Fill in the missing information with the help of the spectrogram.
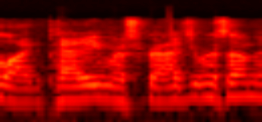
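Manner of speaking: normal talking voice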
